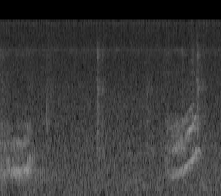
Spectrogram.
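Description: Cat making two faint short calls: one at the start, and one near the end that rises in pitch.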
